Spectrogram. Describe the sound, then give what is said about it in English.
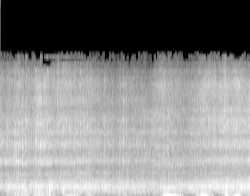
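A person imitates a cat's purr with a steady, raspy low rumble of rapid pulses lasting about three seconds, swelling slightly louder toward the end, with no talking. “That's my best purr.”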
